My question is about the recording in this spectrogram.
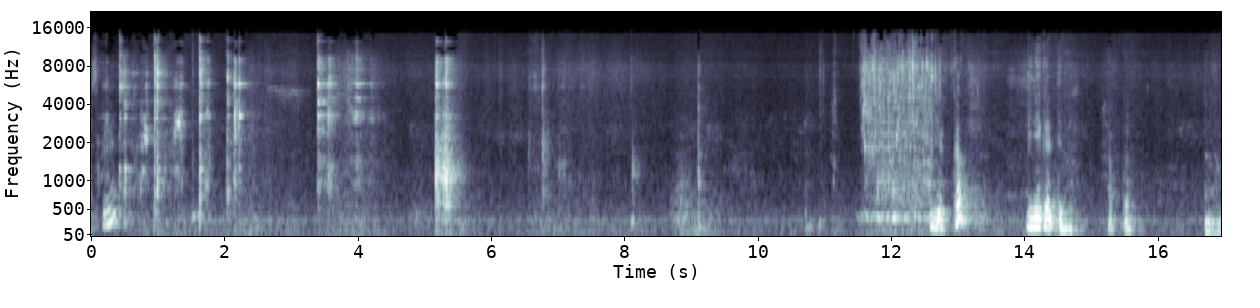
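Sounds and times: utensil scraping a saucepan: 0.0s - 2.4s
liquid pouring into a pan: 11.5s - 12.7s.

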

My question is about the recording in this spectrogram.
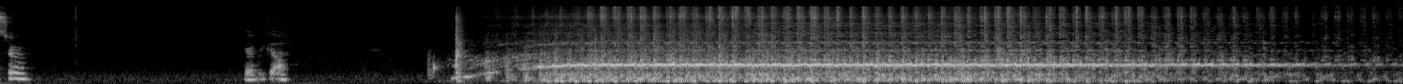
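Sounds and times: sewing machine running: 4.4s - 14.0s.

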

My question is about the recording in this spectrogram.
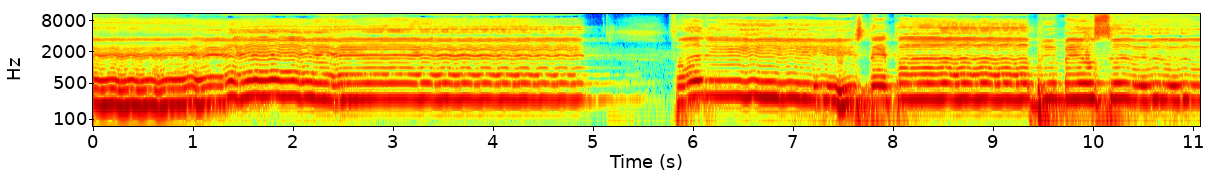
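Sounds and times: person singing unaccompanied: 5.8s - 11.0s.

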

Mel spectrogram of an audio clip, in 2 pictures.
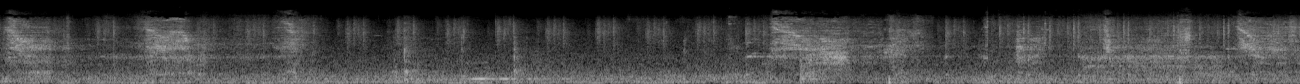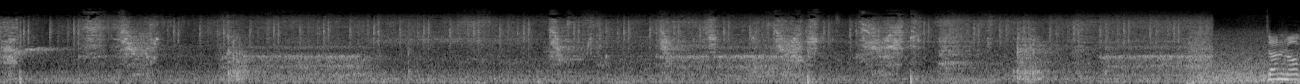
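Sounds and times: clicks and clanks of milking units: 0.0s - 25.2s
milking units hissing: 0.0s - 25.2s.

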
